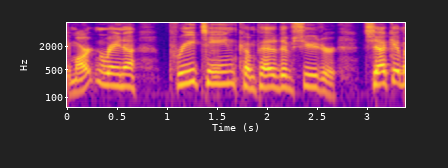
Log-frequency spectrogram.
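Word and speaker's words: Reyna: bring it up here so i say it correctly martin reina martin uh r-e-y-n-a martin raina pre-teen competitive shooter check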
